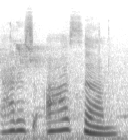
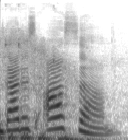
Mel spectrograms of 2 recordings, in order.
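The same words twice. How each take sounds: First: Much softer, hushed. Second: Said in the usual way. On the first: Shown as a demonstration. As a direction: say it quietly this time. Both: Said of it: "Oh, I'm sorry".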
